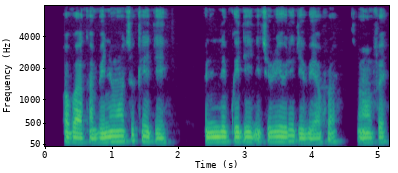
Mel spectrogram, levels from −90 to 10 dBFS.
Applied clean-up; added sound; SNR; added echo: none; none; none; none.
